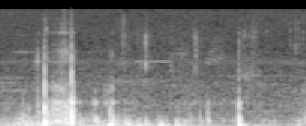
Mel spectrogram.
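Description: A handful of sharp knocks and clicks, the loudest about a third of a second in.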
